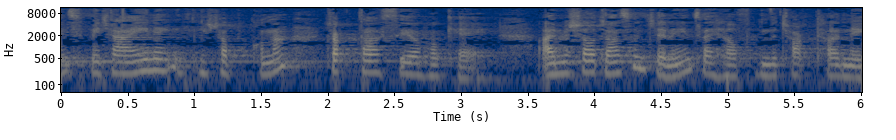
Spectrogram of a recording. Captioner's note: speaking non-english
